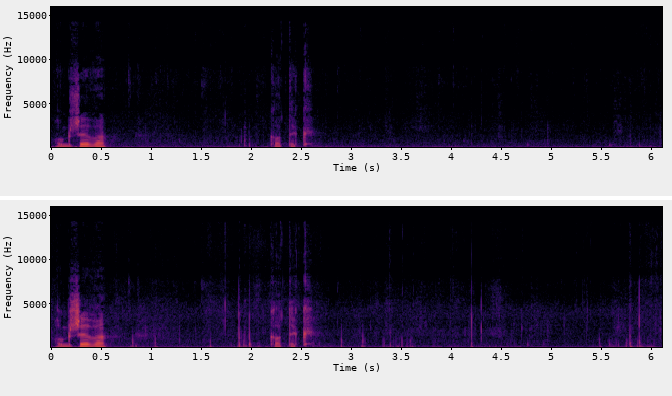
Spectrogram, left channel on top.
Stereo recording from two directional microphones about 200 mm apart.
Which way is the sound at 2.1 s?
15° left (ahead or behind).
